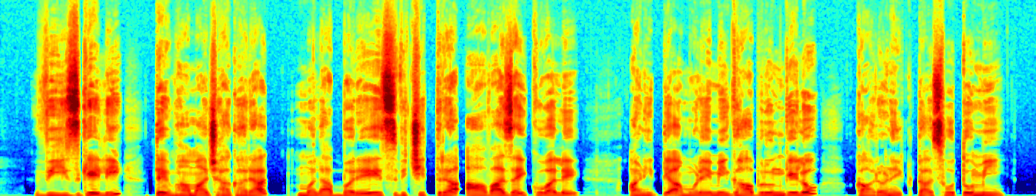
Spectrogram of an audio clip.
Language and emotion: Marathi, fearful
